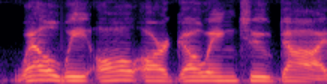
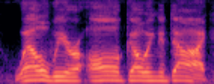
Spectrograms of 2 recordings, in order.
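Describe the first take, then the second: First: Slow, dismissive mock of the senator's shrug. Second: Louder, indignant quote of the senator; mocking senator. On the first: Mocking the senator's cold answer, slow and dismissive. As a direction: draw it out like you couldn't care less. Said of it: "So she responded to that". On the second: Host repeats the senator's words to viewers, louder and scornful. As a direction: throw her words back with scorn. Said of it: "For her to say".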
